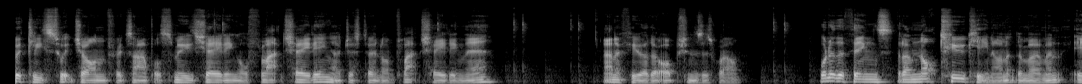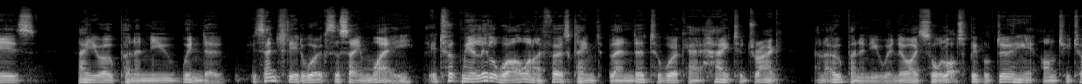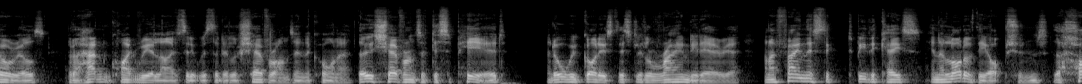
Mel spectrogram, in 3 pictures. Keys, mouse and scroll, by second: 2.1 click, 4.3 right click, 5.1 click, 5.7 right click, 7.7 click.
